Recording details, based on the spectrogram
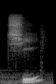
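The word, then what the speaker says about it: qi: Le chi, on prononce chi, c'est ça ?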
